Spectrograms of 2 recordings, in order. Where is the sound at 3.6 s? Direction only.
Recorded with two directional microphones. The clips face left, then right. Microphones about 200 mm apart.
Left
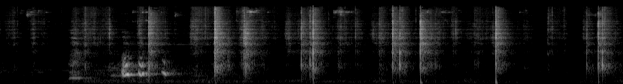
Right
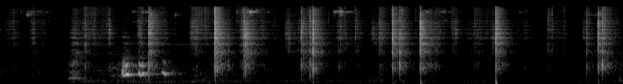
25° right (ahead or behind).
